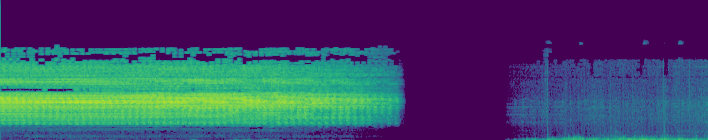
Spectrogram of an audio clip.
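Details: Cicada buzzing in mating season at Palm Desert, California, a male calling to attract a mate; a loud metallic drone for three seconds that fades and cuts off, followed by silence and then low rumbling noise.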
